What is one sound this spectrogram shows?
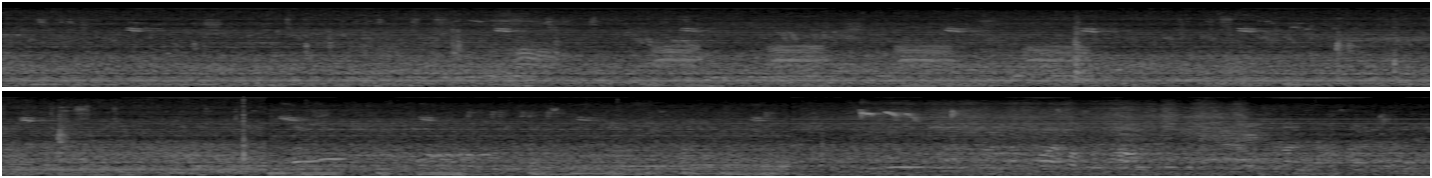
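A small train rumbles and clatters along a track outdoors.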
